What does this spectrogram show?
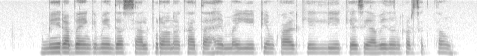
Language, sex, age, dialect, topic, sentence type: Hindi, female, 31-35, Garhwali, banking, question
